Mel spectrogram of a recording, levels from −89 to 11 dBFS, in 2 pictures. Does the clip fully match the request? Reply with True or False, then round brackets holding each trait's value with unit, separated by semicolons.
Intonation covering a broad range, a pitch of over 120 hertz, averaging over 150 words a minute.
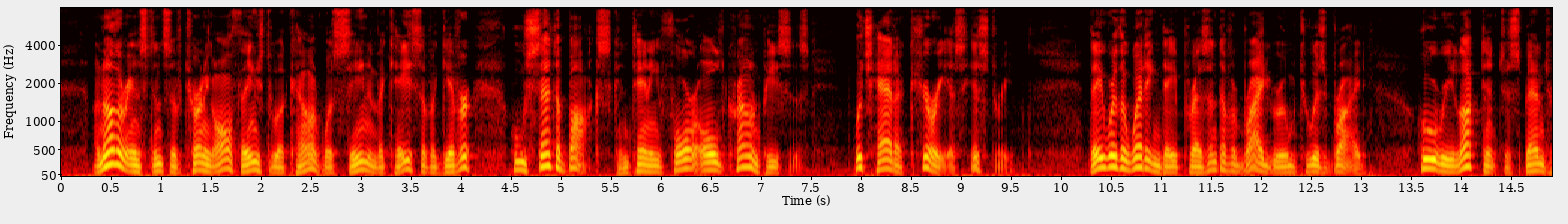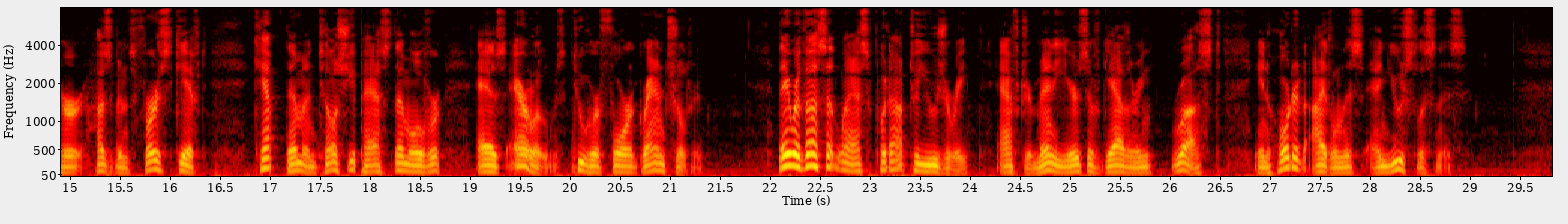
False (5.9 semitones; 115 Hz; 170 wpm)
